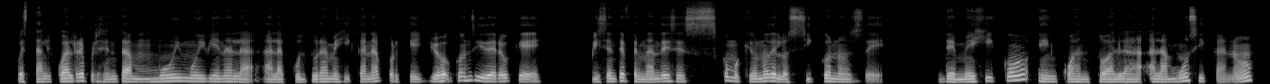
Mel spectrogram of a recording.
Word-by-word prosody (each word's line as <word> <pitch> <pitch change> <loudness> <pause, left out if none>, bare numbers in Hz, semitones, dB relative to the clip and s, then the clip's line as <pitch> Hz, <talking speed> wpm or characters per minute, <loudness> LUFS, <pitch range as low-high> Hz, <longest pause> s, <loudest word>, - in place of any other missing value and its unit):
pues 125 0 -2
tal 125 0 -2
cual 140 0 +3
representa 130 -4 +1
muy 135 +5 +1
muy 145 -2 +1
bien 135 -1 -1
a 135 - +1
la 120 -3 +1
a - - -4
la 115 -1 0
cultura 125 +3 -1
mexicana 125 +2 -1
porque 120 -6 -4
yo 145 +1 +3
considero 155 -6 +2
que - - -1 0.5
Vicente 135 +5 +1
Fernández 135 +1 +1
es 135 0 -4
como 165 -7 -1
que 130 - -3
uno 150 +5 +2
de 160 - +6
los 120 -2 -2
íconos 130 0 -1
de - - -7 0.5
de 125 0 +2
México 160 - +1
en 130 -3 0
cuanto 125 0 0
a 125 - +2
la 120 -1 +1
a 130 - -2
la 125 -1 +3
música 145 -3 -1
¿no? 145 - +1
130 Hz, 175 wpm, -24 LUFS, 125-145 Hz, 0.5 s, de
